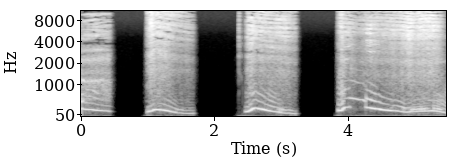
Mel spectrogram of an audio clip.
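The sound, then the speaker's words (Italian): A voice imitates the wolf in the Three Little Pigs story, filling its lungs and blowing even harder at the wooden house: four loud, breathy, groaning puffs separated by short silences, each with a rising-then-falling voiced tone beneath the rush of air. “Allora il lupo si arrabbiò, riempì i suoi polmoni e soffiò ancora più forte.”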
